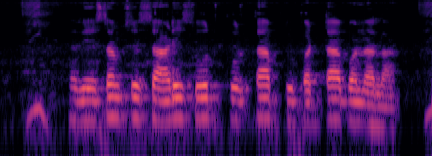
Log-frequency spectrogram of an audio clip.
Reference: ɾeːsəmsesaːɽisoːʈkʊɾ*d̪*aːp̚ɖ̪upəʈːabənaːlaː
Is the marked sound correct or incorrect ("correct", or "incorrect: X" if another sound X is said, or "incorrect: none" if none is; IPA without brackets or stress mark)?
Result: incorrect: t̪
